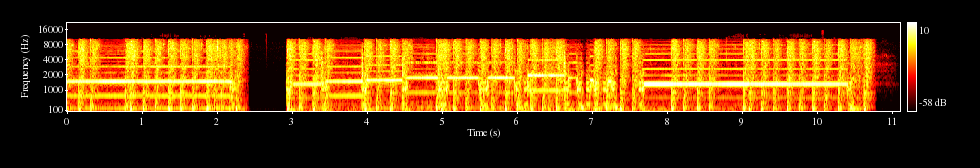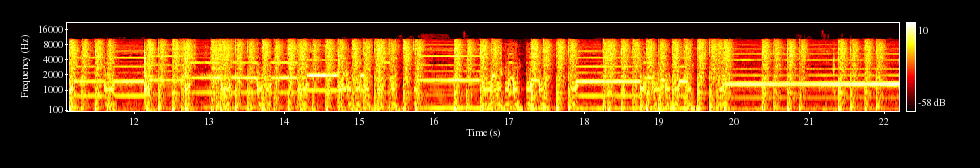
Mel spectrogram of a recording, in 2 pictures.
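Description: A Hewlett-Packard scanner's motor whines out a Christmas tune as a piercing run of stepped, pitched beeping tones. The melody plays steadily and loudly, broken by two brief silent gaps.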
